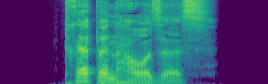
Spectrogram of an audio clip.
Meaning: genitive singular of Treppenhaus
- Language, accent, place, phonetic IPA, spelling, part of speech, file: German, Germany, Berlin, [ˈtʁɛpn̩ˌhaʊ̯zəs], Treppenhauses, noun, De-Treppenhauses.ogg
